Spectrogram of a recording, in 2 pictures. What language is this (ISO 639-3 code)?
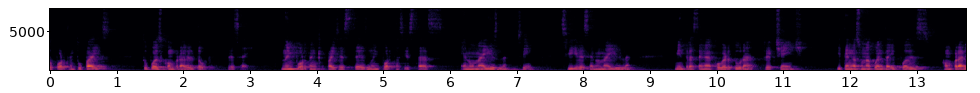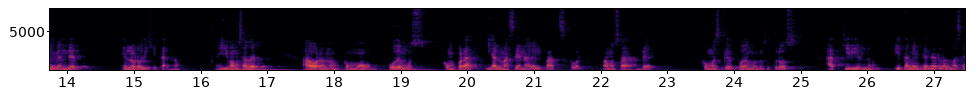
spa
